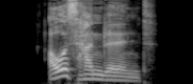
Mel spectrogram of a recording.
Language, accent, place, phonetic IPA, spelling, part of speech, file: German, Germany, Berlin, [ˈaʊ̯sˌhandl̩nt], aushandelnd, verb, De-aushandelnd.ogg
- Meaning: present participle of aushandeln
